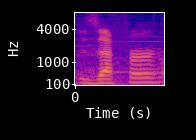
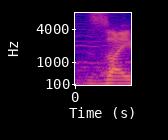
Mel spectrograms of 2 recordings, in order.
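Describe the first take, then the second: First: The first syllable does not rhyme with 'life'. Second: The first syllable rhymes with 'life'. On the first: The speaker calls it wrong. "have I been mispronouncing your name this whole time" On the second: The speaker calls it right. "I'm gonna try and get this right"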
